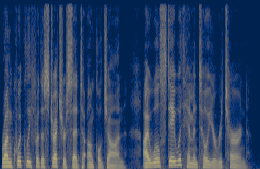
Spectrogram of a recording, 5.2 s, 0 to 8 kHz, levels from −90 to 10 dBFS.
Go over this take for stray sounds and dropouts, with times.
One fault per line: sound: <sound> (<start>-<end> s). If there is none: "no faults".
no faults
